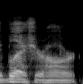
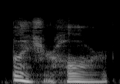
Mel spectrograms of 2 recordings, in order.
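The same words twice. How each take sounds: First: Said in the usual way. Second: Soft, slow "bless your heart" with "heart" long drawn out. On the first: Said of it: "down south we say". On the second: Shown as a demonstration. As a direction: stretch "heart" out sweetly and slowly. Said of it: "longer word heart's drawn out".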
